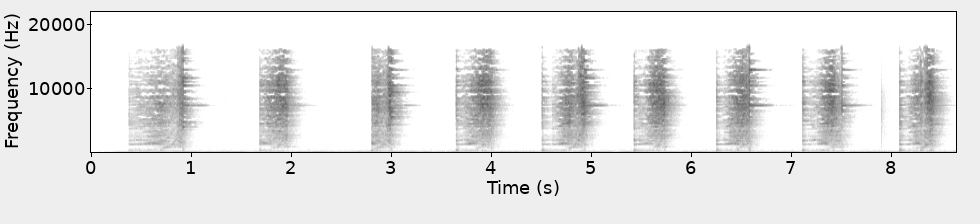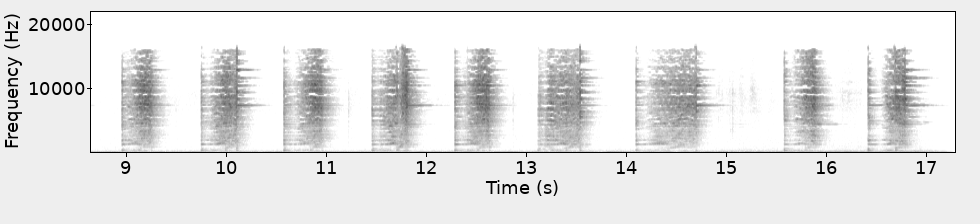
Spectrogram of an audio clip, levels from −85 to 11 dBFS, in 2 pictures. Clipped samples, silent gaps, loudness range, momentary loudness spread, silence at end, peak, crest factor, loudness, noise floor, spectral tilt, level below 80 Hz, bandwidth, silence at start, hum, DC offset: under 0.1%; none; 4 LU; 22 LU; 0.3 s; -8 dBFS; 24 dB; -27 LUFS; -63 dBFS; 3 dB/octave; -64 dBFS; 16.5 kHz; 0.45 s; none; under 0.1%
